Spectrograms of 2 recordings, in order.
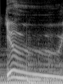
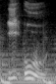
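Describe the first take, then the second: First: It starts with a tight y glide. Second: It starts with a separate ee vowel. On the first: The speaker calls it right. "é You" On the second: The speaker calls it wrong. "não é I U"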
